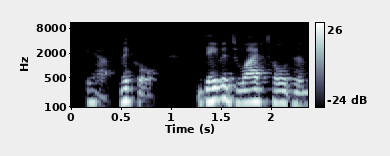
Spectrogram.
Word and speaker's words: Michal: few chapters later, we have that scene where David goes into it's like Michal, that's his wife, his wife under Saul.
